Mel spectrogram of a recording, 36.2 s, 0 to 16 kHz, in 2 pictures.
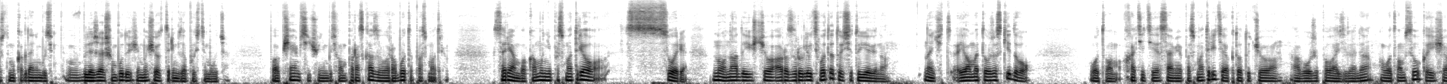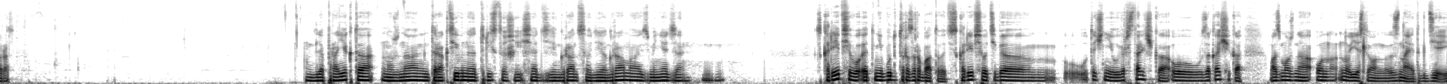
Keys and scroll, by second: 0.6 F1, 17.7 super+m, 18.1 Return.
